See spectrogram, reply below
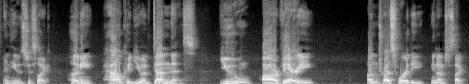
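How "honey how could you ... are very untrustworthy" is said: slow, loud, wooden line reading; terrible acting. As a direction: read it stiff like a bad actor. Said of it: "completely, like, terrible".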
